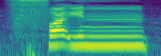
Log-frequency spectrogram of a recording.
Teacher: اوپر والے دانتوں کی نوک نیچے والے ہونٹ کی اندرونی تری مطلب جو ہمارا ہونٹوں کا گیلا حصہ ہے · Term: فا کا مخرج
